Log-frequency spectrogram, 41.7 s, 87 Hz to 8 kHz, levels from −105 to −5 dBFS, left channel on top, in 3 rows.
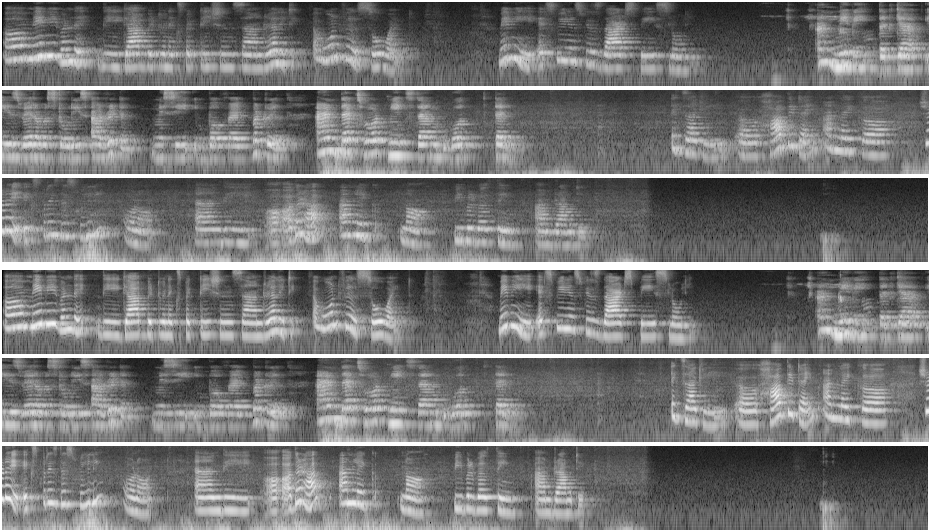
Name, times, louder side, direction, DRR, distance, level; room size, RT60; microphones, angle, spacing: voice 1, 0.0-4.4 4.7-6.0 7.4-10.4 23.9-29.3 29.6-30.0 30.7-32.6 32.9-33.3 33.8-34.2 34.6-35.5 35.8-36.5 40.1-40.2, right 6 dB, 90° right, 10 dB, 0.4 m, -24 dB
voice 2, 12.1-15.9 16.1-18.1 18.6-20.9 21.3-21.6, left 2 dB, 45° left, 1 dB, 0.8 m, -26 dB
sound 1, 18.6-20.5 20.8-23.1 23.6-23.7 24.0-24.2 24.4-24.6 25.1-35.5 35.9-36.2 36.5-37.4, equal, 35° right, 0.7 m, -26 dB
6.0 x 2.4 x 2.8 m, 0.70 s
head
